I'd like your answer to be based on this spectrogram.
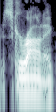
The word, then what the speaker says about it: Skowronek: We have Skowronek, I think is how you say it. Skowronek, that's it.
